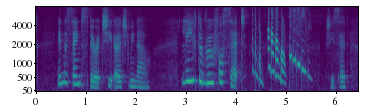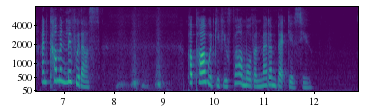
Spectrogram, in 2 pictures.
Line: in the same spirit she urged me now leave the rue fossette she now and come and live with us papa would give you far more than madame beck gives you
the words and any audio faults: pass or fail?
fail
